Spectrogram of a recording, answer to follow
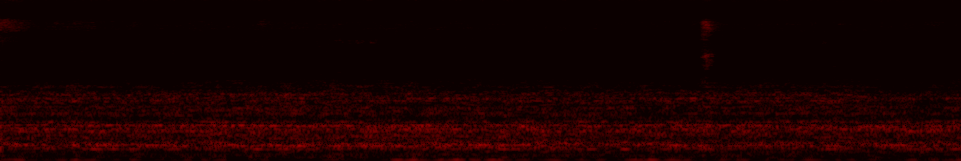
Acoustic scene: elevator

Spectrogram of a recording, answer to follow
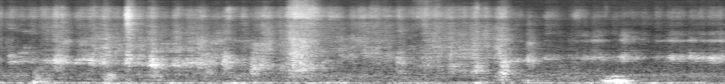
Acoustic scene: restroom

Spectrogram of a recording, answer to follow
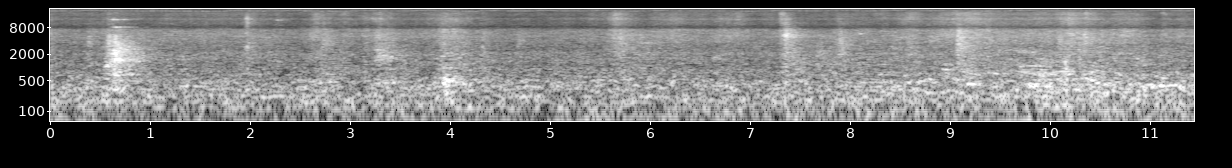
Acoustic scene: subway station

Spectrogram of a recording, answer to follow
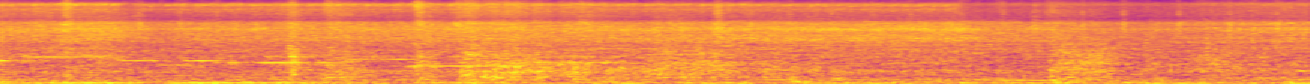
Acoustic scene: residential area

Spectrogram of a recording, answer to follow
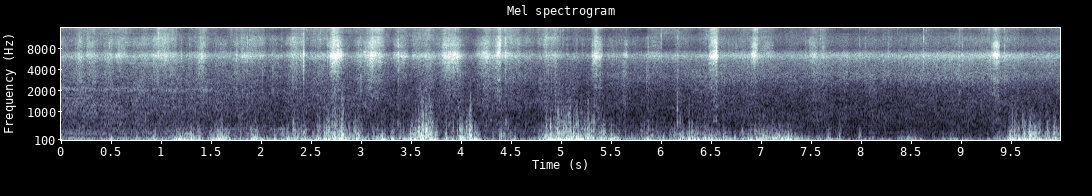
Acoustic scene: residential area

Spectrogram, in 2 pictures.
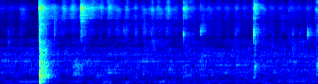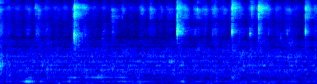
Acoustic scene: restroom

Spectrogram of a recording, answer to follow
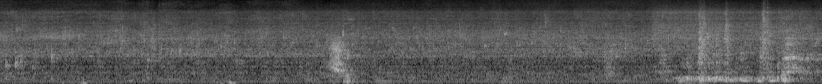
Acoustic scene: restroom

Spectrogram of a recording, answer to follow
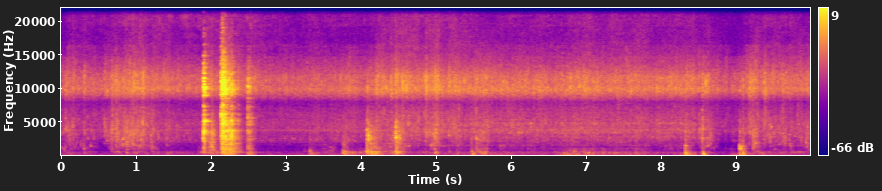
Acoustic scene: kitchen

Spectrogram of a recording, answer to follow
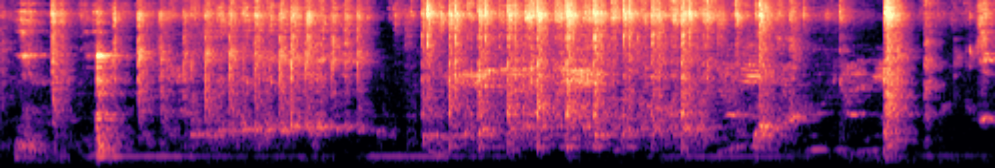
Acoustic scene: restroom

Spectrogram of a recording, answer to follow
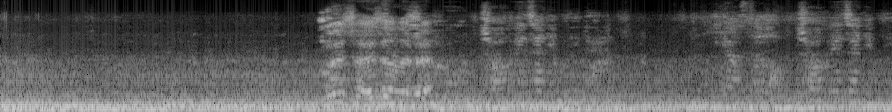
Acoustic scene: car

